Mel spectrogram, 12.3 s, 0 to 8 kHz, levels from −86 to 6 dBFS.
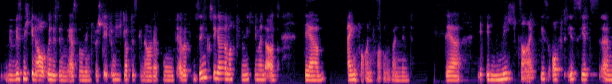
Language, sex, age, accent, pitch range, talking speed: German, female, 30-49, German, 160-200 Hz, 195 wpm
